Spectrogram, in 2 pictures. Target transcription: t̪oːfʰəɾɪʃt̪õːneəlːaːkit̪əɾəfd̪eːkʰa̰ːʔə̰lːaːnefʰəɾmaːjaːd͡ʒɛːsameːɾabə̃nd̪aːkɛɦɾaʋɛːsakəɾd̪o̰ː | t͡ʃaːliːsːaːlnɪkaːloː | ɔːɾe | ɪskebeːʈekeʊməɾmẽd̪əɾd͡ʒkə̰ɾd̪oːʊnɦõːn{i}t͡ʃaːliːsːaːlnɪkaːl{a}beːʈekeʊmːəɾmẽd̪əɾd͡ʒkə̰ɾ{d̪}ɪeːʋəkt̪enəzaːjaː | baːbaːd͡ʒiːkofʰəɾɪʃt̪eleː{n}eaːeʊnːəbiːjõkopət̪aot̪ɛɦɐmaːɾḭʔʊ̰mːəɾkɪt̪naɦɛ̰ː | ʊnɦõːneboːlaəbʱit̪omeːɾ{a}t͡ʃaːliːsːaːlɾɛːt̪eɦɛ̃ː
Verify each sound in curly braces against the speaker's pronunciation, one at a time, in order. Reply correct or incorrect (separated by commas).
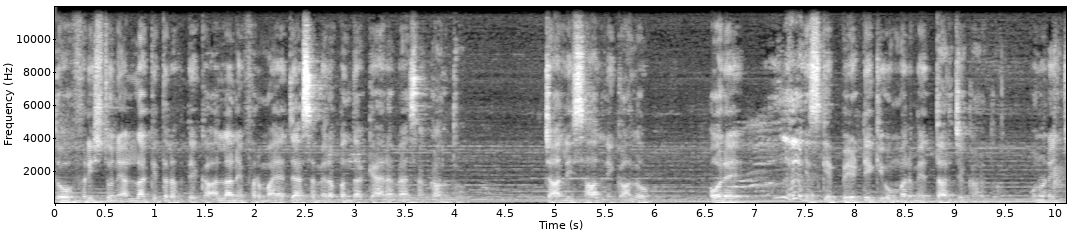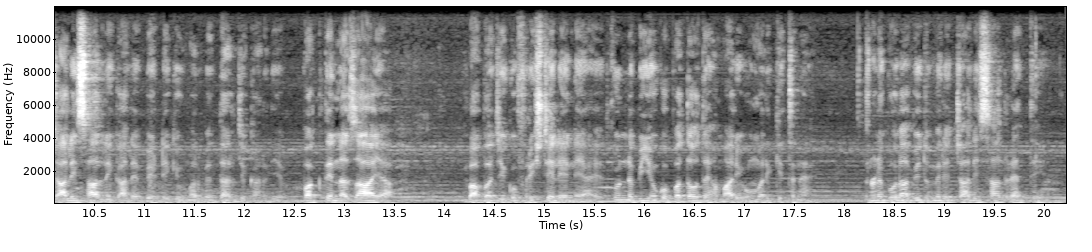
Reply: incorrect, incorrect, correct, correct, incorrect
